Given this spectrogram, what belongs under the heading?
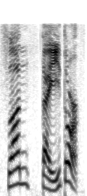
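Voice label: Man, three with a pair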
